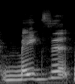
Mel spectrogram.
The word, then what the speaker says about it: Megxit: All right, more on the Megxit fallout. Is that how you say it? Megxit? – Megxit.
